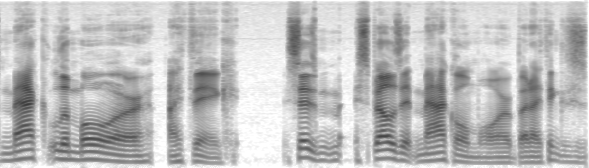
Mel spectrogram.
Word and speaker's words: McLemore: McLemore. Pronounced Macklemore.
